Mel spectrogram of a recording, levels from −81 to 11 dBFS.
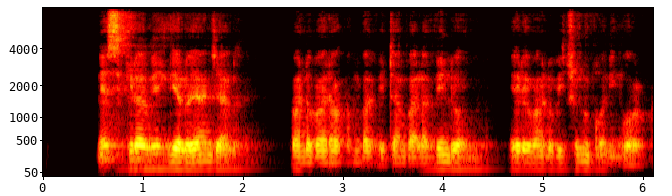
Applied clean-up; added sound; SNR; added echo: neural mask model DeepFilterNet 3.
